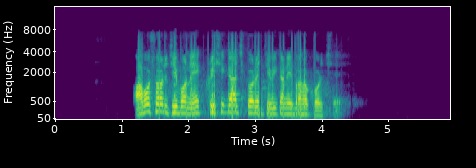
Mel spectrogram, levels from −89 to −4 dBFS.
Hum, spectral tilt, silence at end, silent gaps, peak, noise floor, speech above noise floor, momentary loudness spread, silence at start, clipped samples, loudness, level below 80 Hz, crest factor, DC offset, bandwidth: none; -6.5 dB/octave; 1.65 s; none; -2 dBFS; under -90 dBFS; over 74 dB; 8 LU; 1.2 s; under 0.1%; -17 LUFS; -52 dBFS; 18 dB; under 0.1%; 7.6 kHz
